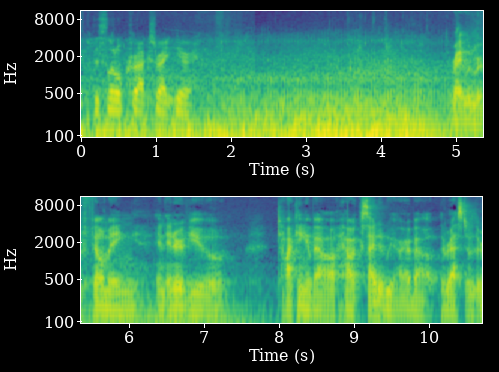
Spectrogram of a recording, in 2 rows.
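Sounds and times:
speech: 0.2 - 1.7, 5.0 - 7.4, 8.0 - 10.7
big motorboat passing: 0.6 - 8.2.

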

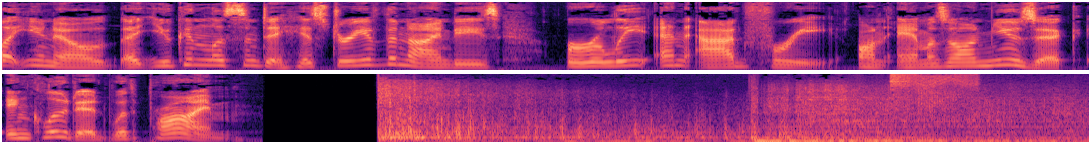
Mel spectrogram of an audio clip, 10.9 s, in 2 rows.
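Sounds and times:
speech: 0.0 - 6.7
thunder: 7.3 - 10.8.

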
